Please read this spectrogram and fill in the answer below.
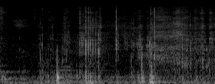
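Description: Paper rustling as a picture-book page is turned by hand, with a couple of light knocks.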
